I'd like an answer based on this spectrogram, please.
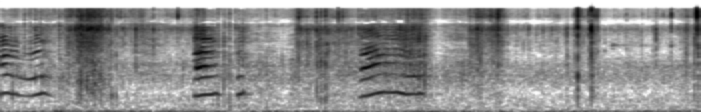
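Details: Domestic cat described as angry gives three short, bent meows in quick succession, the last one rising and sliding down, over a steady rumbling background noise indoors.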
